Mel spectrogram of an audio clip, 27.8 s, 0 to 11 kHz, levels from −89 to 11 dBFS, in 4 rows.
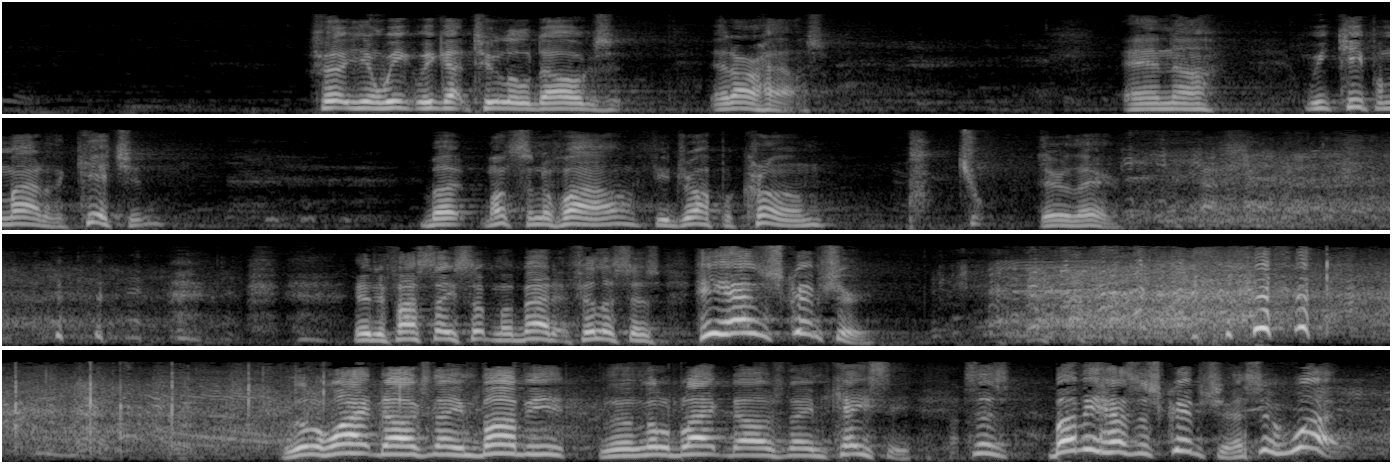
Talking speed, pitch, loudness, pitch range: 145 wpm, 190 Hz, -21 LUFS, 160-235 Hz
